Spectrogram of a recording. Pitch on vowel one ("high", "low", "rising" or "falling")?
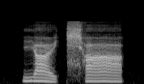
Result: falling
